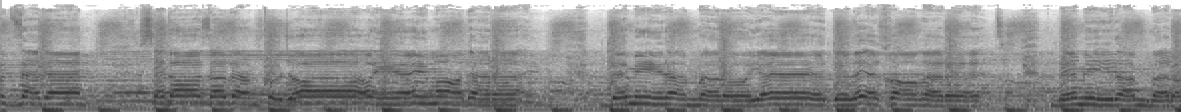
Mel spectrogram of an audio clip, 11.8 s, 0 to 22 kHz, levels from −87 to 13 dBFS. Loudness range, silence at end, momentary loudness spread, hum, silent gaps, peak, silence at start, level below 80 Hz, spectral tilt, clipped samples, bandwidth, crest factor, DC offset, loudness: 2 LU; 0 s; 8 LU; none; none; 0 dBFS; 0 s; -20 dBFS; -4.5 dB/octave; under 0.1%; 19 kHz; 12 dB; under 0.1%; -13 LUFS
